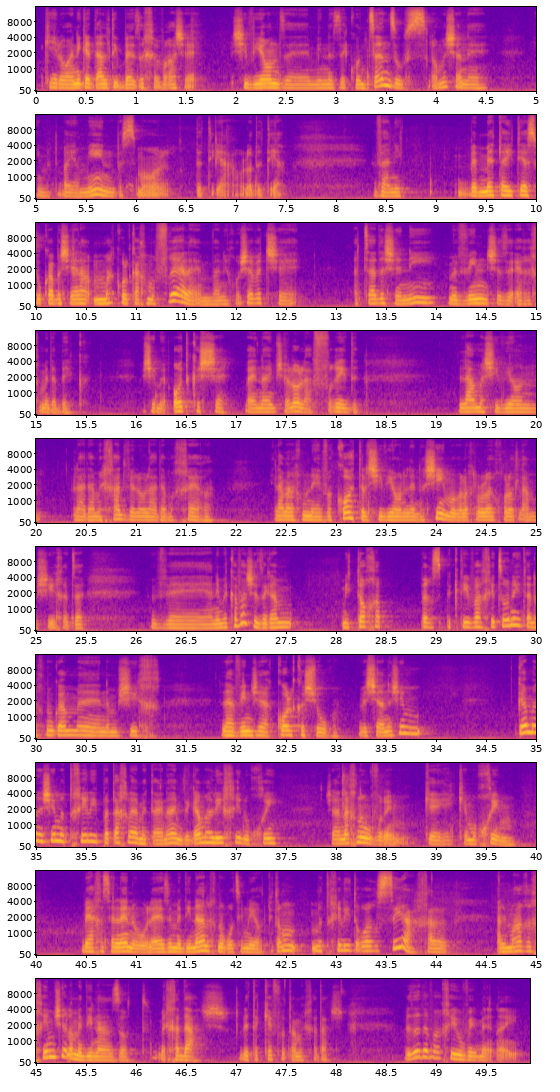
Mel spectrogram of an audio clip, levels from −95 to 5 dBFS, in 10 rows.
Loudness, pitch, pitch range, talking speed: -16 LUFS, 165 Hz, 150-190 Hz, 140 wpm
